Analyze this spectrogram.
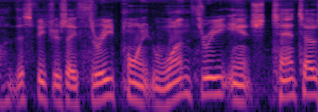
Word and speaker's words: tanto: features a 3.13 inch tanto style blade or tonto depending on your pronunciation a 0.12 inch thick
